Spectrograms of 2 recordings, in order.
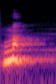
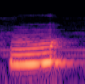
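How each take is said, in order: First: The m is short and released quickly. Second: The m is held for a moment. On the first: The speaker calls it wrong. "We don't say m. Not like this" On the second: The speaker calls it right. "we have some seconds to pronounce sound"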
